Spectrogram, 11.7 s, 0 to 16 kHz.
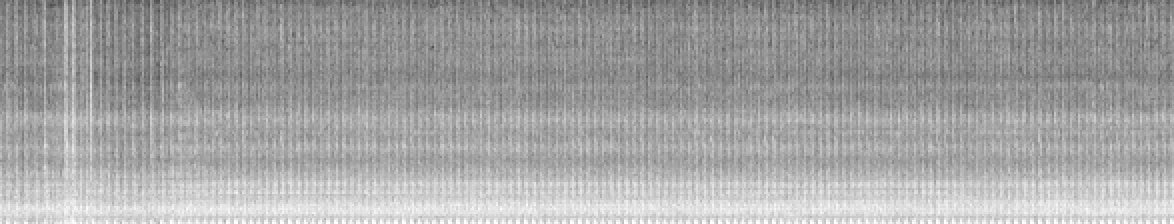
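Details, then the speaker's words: New Lifan LF390QE Pro single-cylinder engine on a flail mower, key-started outdoors on a cold day with fuel on, choke on and throttle off: catches almost instantly, then a steady thump of about three beats a second, no misses; normal start and idle. "but this is perfect started up first didn't even turn over once hardly and it fired up"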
